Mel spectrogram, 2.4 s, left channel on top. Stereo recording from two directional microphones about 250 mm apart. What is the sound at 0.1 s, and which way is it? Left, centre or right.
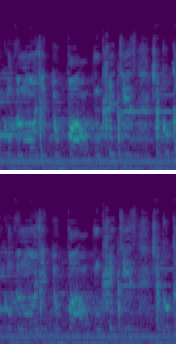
Music, centre.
